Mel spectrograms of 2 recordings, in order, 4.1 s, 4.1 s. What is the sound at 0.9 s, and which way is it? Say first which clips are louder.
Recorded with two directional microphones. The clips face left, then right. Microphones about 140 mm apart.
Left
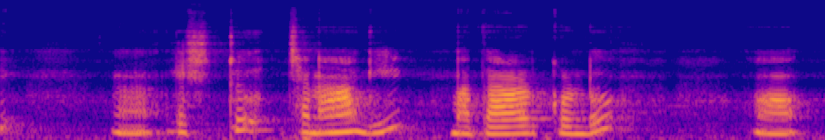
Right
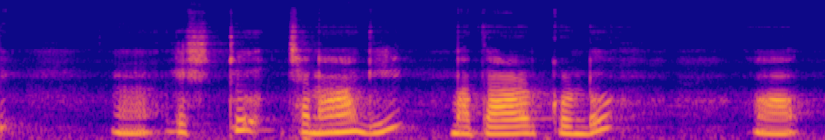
A woman's voice: right 6 dB; 30° right (ahead or behind).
